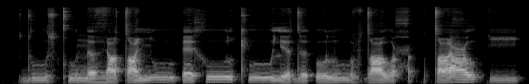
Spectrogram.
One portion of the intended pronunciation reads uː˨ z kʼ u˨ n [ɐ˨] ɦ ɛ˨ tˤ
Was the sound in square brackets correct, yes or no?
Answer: yes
